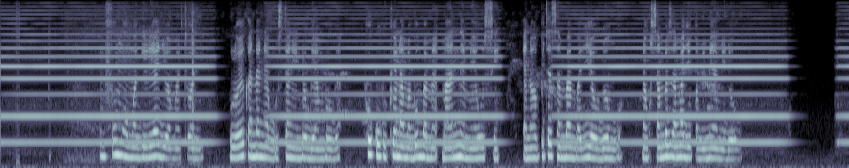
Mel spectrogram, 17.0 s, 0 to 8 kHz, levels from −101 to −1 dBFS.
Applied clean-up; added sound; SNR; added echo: none; Bowed string instrument; 4 dB; none.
